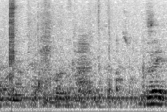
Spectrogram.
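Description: Faint, indistinct voices talking on a TV studio set, heard from off the set, over a steady low hum.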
